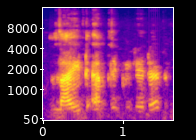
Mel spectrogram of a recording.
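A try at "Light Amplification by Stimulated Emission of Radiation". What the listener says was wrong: অ্যাম্প্লিফিকেটেড না, অ্যাম্প্লিফিকেশন ভাই।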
